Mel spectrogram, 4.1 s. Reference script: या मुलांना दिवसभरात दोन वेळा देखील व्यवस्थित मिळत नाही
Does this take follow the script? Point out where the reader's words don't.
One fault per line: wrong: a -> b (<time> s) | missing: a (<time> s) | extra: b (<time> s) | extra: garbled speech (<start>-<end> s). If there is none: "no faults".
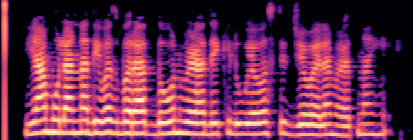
extra: जेवायला (2.9 s)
